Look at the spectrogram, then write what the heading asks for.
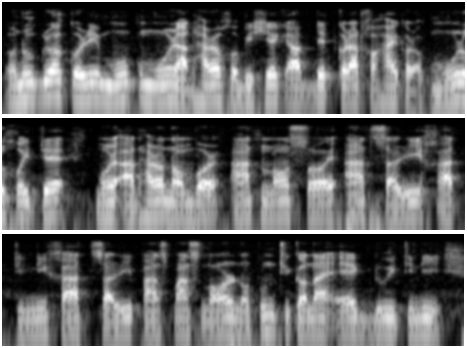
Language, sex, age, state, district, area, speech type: Assamese, male, 18-30, Assam, Golaghat, urban, read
